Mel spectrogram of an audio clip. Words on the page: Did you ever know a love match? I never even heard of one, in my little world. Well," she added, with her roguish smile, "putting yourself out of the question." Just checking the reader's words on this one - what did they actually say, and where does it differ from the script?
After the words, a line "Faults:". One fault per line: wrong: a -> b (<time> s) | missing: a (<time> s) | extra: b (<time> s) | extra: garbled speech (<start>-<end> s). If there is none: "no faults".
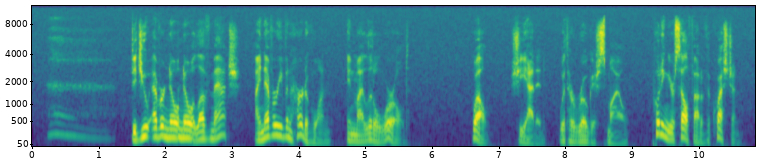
Did you ever know know a love match? I never even heard of one, in my little world. Well," she added, with her roguish smile, "putting yourself out of the question."
Faults:
extra: know (2.2 s)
